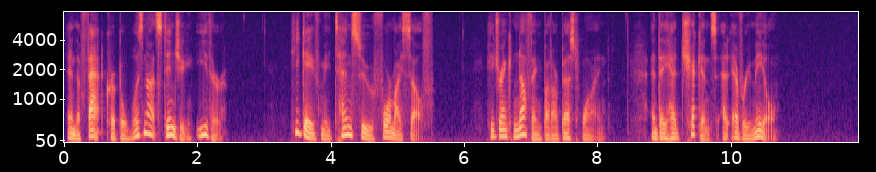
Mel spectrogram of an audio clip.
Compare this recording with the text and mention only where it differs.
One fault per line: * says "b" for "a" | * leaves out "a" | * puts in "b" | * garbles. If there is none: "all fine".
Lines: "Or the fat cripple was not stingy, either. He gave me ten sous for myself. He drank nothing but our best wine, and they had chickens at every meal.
* says "And" for "Or"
